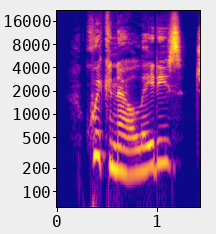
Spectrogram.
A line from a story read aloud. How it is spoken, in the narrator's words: Joe called out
